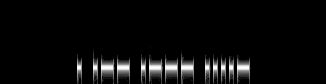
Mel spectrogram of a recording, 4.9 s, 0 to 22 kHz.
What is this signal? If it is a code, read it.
Morse code, heard as a keyed tone, about 20 wpm, 700 Hz. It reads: EWJ4
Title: Four Challenging Letter-Number Combinations 20wpm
